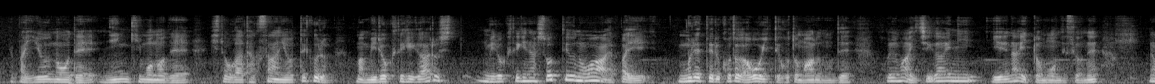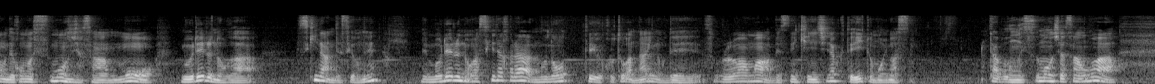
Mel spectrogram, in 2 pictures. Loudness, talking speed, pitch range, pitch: -18 LUFS, 425 characters per minute, 100-140 Hz, 115 Hz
